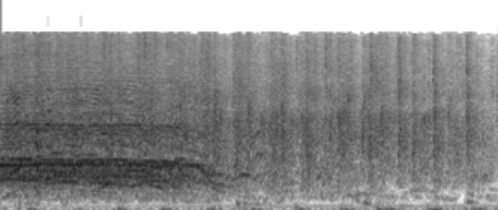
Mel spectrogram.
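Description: audience round of applause

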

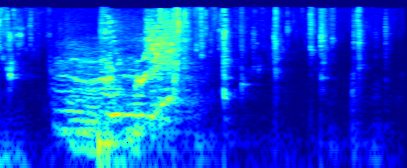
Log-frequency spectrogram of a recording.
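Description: person vomiting

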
